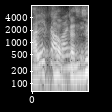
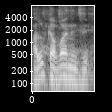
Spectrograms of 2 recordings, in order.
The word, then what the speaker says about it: Al Khawaneej: அல் கஞ்சி, இதை எடுத்து அல் கஞ்சி இல்ல, அல் கவாஞ்சி. சாரி, எனக்கு வந்து ஃபர்ஸ்ட் டைம் நான் இதெல்லாம் சொல்கிறேன்.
